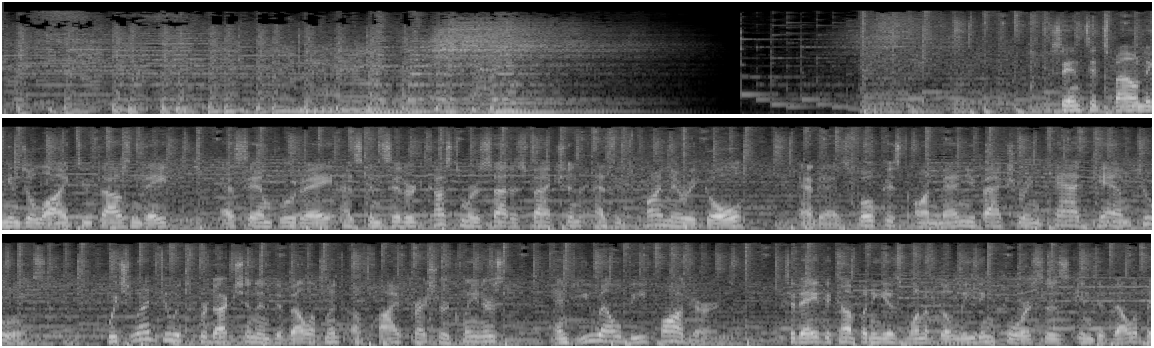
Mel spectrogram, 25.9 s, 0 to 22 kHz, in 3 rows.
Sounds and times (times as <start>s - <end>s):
Music: 0.0s - 25.8s
Speech: 7.9s - 25.8s.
